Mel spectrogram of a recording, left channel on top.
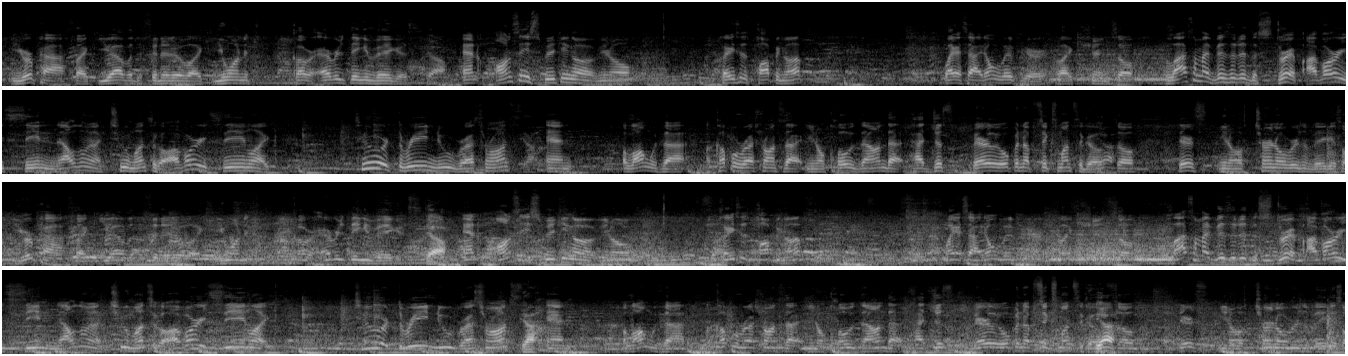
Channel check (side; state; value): left; quieter; 3.7 dB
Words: your path, like you have a definitive, like you want to cover everything in Vegas. Yeah. And honestly, speaking of, you know, places popping up, like I said, I don't live here, like Shin. So the last time I visited the Strip, I've already seen, that was only like 2 months ago, I've already seen like 2 or 3 new restaurants. Yeah. And along with that, a couple restaurants that, you know, closed down that had just barely opened up 6 months ago. Yeah. So there's, you know, turnovers in Vegas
